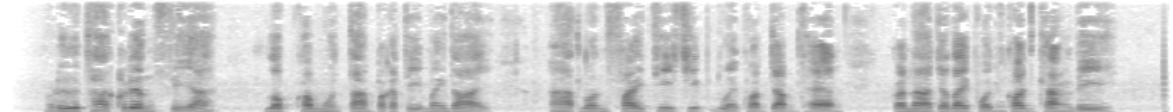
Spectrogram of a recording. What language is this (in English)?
Thai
